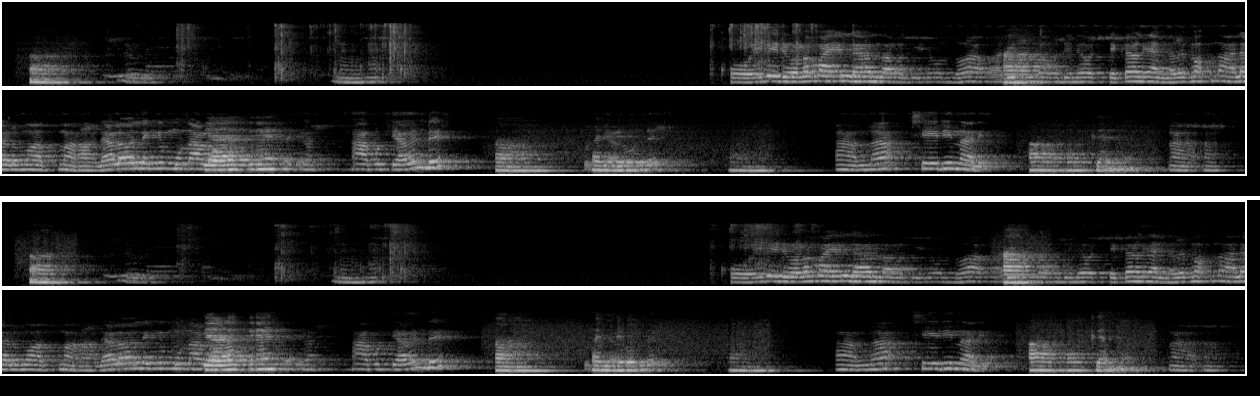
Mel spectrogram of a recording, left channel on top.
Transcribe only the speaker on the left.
ഉം <inaudible> പോയി വെരുവോളം മഴയില്ല അന്നാ മതിനു ഒന്നും ആവാതെ
ഇരുന്ന മതിയേനും ഒ ഒറ്റക്കാണ് ഞങ്ങള് നാലാള് മാ നാലാളോ അല്ലെങ്കിൽ മൂന്നാളോ
വരിക ആഹ് കുട്ടിയാൾ ഉണ്ട്
കുട്ടിയാളും
ഉണ്ടേ
ആ എന്നാ ശരി എന്നാല്
ആഹ് ആഹ്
